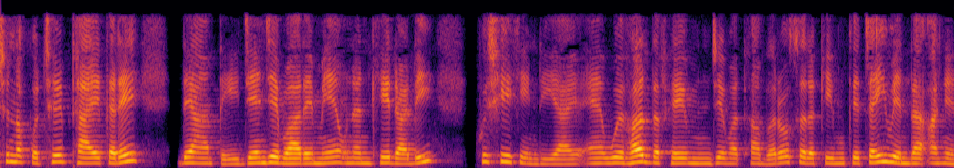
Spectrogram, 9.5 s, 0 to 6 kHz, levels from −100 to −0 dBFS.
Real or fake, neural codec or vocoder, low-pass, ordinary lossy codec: fake; codec, 24 kHz, 0.9 kbps, WavTokenizer, small release; 5.4 kHz; MP3, 48 kbps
